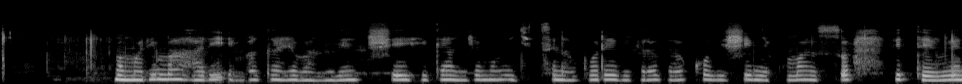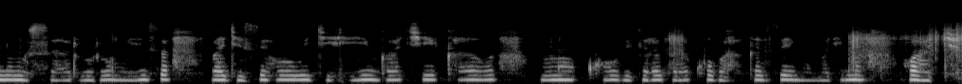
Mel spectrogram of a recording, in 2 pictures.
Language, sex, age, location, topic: Kinyarwanda, female, 25-35, Nyagatare, agriculture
